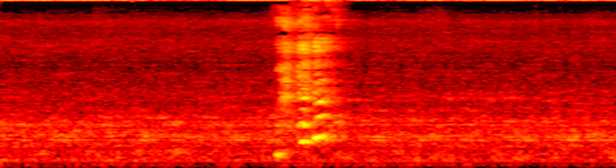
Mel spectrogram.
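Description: A woman's short laugh about three seconds in, rising in pitch, over faint steady room noise.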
